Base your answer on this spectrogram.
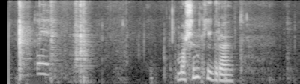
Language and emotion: Russian, neutral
